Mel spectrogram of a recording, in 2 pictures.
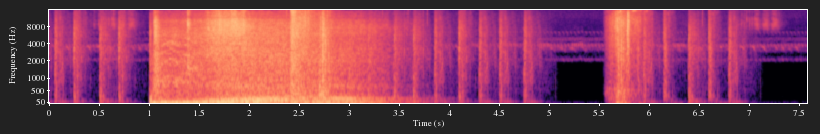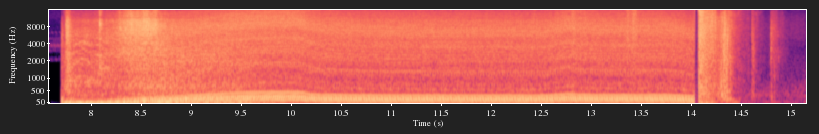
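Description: A motorbike engine revs and roars.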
